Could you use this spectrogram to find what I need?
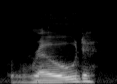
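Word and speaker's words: Rhode: So the New York-based clothing, I guess it's pronounced Rode.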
